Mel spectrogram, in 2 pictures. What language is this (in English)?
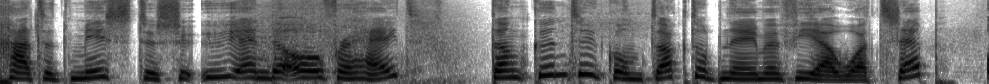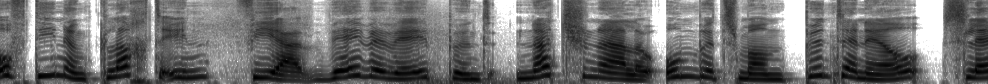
Dutch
